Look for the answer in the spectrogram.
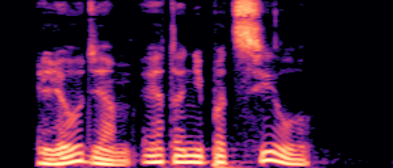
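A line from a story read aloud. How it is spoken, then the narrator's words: Calm, judge-like verdict. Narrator (Russian): заметила Кара спокойно, как судья, выносящий приговор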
